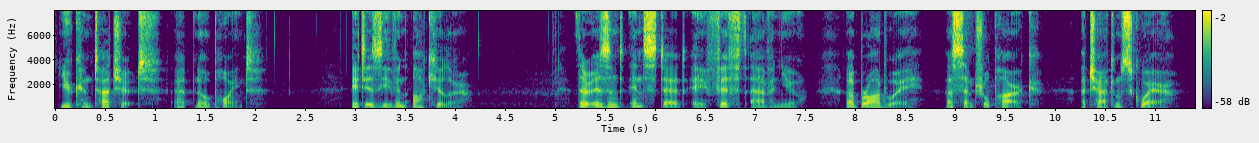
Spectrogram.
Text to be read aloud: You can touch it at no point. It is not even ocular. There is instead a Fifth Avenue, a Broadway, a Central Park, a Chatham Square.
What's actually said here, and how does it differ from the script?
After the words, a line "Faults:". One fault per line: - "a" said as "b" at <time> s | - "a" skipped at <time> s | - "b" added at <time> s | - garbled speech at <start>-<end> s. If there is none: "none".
You can touch it at no point. It is even ocular. There isn't instead a Fifth Avenue, a Broadway, a Central Park, a Chatham Square.
Faults:
- "not" skipped at 3.3 s
- "is" said as "isn't" at 5.3 s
